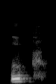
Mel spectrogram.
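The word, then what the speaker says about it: οὐκ: So whatever you, O men of Athens, experienced because of or by my accusers, uk oida. All right, here's your first sentence. You can pronounce that right. Uk, u, and that's kappa.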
